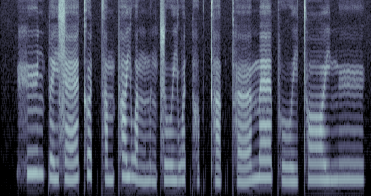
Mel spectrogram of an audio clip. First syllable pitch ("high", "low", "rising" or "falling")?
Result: high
